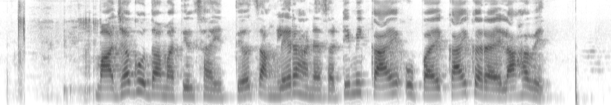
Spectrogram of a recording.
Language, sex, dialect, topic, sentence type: Marathi, female, Standard Marathi, agriculture, question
